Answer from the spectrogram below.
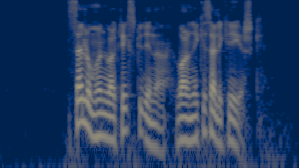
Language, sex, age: Norwegian, male, 21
